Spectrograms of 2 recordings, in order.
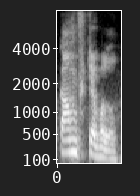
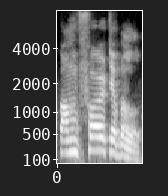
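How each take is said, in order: First: The middle 'or' syllable is dropped. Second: The middle 'or' syllable is fully pronounced. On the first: The speaker calls it right. "মাঝখানে যে অর, এই দুটো লেটারই আমরা বাদ দিয়ে দেবো" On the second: The speaker calls it wrong. "আমরা প্রায় বলি বা আমরা বলে থাকি"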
